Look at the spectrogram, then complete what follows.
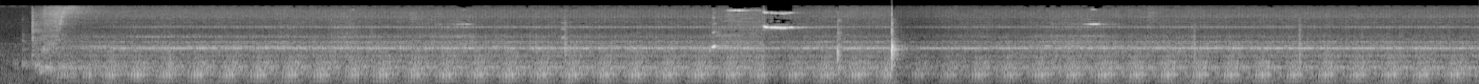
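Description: Small vacuum pump of a screen-laminating alignment machine switched on and running steadily with a fast even pulsing and a steady whine, holding the part by suction; a couple of sharp clicks about five and six seconds in.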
